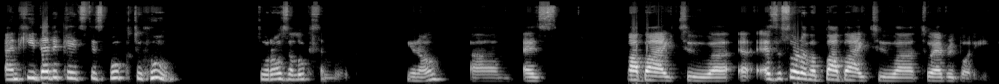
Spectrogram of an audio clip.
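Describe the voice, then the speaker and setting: A middle-aged woman who grew up speaking Serbo-Croatian, a guest philosopher on a podcast, speaking slowly and hesitantly with many fillers and restarts. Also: medium pitch, lively intonation, a little mellow, poor audio. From former Yugoslavia. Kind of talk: academic podcast discussion.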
